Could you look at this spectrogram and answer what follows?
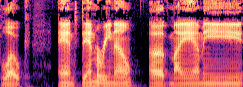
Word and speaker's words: Loc: Courtney Cox Tone Loc which I was just informed is actually pronounced loke and Dan Marino of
